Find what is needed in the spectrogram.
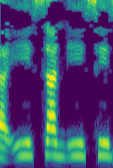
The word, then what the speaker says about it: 1314: 1314 đọc là Y San Y Si giống với Y Sâng Y Si.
